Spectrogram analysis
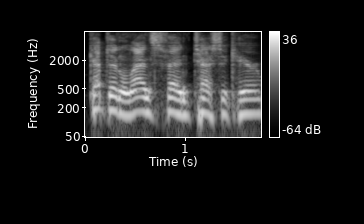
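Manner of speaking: usual speaking voice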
